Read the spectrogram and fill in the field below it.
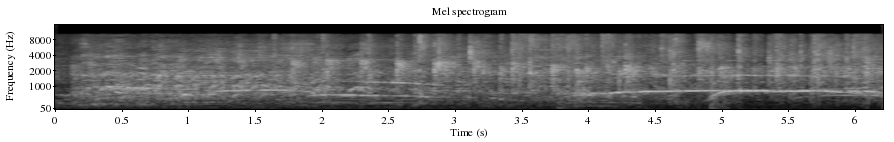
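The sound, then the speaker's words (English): An audience breaks into steady applause, a dense wash of many hands clapping that holds for several seconds, with scattered laughter and voices mixed into the crowd noise. “Oh, applause break. Applause break.”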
